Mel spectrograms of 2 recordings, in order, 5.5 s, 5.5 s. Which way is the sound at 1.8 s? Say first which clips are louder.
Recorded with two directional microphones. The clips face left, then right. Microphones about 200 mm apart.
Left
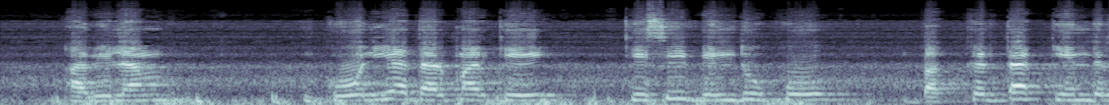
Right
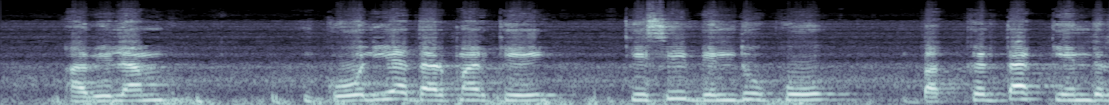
Right 5 dB; 40° right (ahead or behind).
